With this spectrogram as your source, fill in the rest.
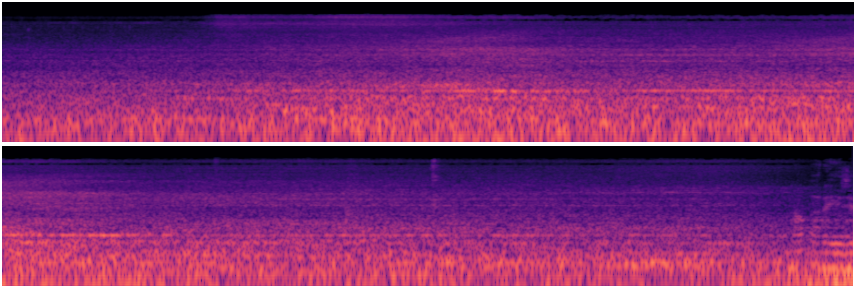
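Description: A train runs along curving track on the approach to Stafford, giving a steady broadband rumble and rolling noise that stays loud and close throughout.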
